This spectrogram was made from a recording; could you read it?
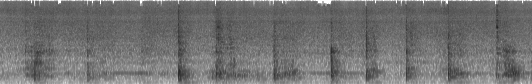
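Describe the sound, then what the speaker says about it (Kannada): Beetroot sizzles steadily in hot oil while a spoon scrapes and stirs the pan in regular strokes, close up. "ಒಂದು ಸ್ವಲ್ಪ ಎಣ್ಣೆಲಿ ಫ್ರೈ ಆಗಲಿ"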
